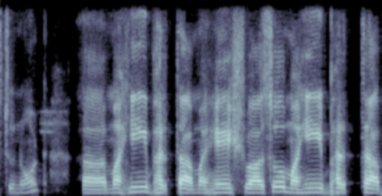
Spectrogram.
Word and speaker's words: महीभर्ता: Mahi Bharta, Maheshwaso Mahi Bharta. Bha is Mahaprana there.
